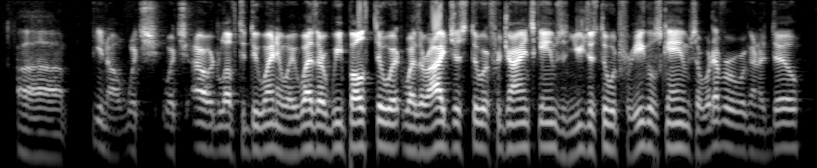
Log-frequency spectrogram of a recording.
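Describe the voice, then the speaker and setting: A man in a New Jersey accent talks at a very fast pace with hardly any pauses. His fairly low voice has monotone, flat intonation. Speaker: sports podcast host. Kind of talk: casual chat. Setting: live stream.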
